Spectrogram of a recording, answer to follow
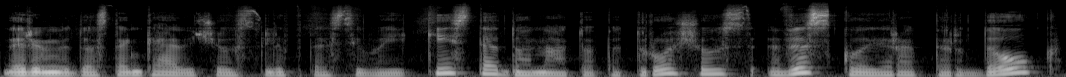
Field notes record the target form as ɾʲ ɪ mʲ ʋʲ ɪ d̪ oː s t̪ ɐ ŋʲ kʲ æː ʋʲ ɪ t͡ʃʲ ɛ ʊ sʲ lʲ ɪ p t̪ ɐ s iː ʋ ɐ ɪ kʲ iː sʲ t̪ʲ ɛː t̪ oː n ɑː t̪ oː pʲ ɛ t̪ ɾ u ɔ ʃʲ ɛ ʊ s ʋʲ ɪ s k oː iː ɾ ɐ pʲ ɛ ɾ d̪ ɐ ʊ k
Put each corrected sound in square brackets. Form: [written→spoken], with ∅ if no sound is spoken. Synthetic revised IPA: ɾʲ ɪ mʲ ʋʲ ɪ d̪ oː s t̪ ɐ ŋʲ kʲ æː ʋʲ ɪ t͡ʃʲ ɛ ʊ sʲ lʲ ɪ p t̪ ɐ s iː ʋ ɐ ɪ kʲ iː sʲ t̪ʲ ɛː [t̪→d̪] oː n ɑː t̪ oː pʲ ɛ t̪ ɾ u ɔ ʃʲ ɛ ʊ s ʋʲ ɪ s k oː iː ɾ ɐ pʲ ɛ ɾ d̪ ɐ ʊ k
